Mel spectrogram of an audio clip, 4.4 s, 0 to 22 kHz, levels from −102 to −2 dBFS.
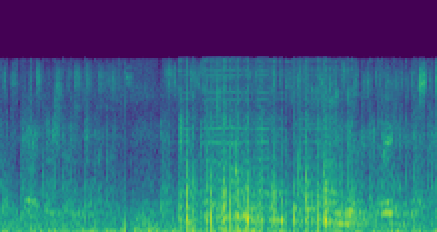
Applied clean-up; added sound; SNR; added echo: neural separator model SepFormer DNS4.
